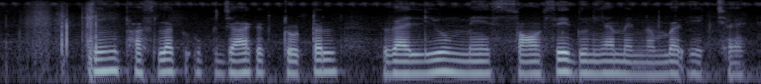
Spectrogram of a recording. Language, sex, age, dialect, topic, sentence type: Maithili, female, 60-100, Bajjika, agriculture, statement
